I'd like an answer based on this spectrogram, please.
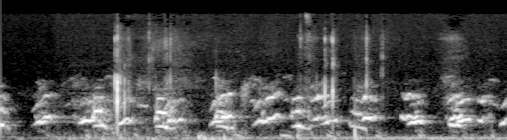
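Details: Wild boar being driven out of a maize field squeal and grunt in a restless chorus of short, nasal, rising-and-falling squeals tumbling a couple of times a second, with sharp clicks and snaps scattered through.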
